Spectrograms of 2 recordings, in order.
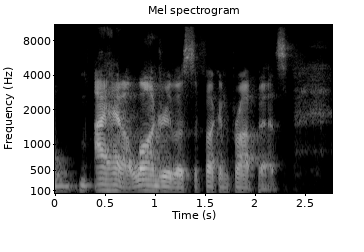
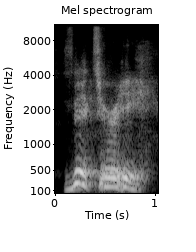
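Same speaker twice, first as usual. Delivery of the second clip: slow, louder, higher gloating; mock triumph; 8 semitones higher, 8 dB louder, slower than usual. Real, not acted. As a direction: savour the win, laughing. Mock triumph after joke.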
